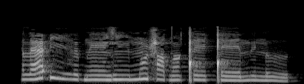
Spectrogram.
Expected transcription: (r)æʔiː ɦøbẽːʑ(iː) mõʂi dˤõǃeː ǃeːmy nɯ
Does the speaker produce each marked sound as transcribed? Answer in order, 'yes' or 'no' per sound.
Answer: no, no

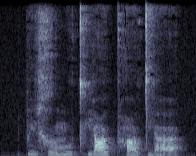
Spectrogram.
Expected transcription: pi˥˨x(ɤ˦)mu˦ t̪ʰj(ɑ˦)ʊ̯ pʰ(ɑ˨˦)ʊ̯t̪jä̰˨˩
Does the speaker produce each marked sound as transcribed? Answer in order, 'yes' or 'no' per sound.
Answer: yes, yes, yes

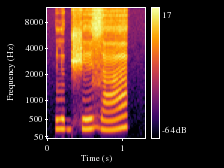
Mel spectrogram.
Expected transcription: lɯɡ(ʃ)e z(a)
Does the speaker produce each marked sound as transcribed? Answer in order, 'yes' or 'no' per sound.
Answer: yes, yes

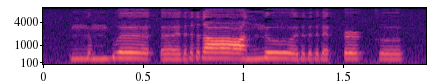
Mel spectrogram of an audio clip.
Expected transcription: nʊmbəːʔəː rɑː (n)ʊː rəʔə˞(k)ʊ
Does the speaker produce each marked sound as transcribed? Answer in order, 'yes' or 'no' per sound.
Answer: yes, yes

